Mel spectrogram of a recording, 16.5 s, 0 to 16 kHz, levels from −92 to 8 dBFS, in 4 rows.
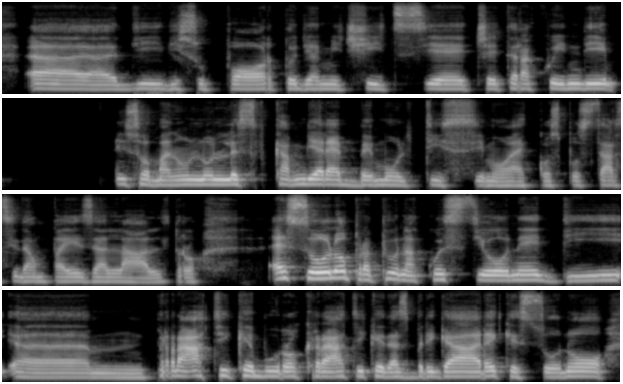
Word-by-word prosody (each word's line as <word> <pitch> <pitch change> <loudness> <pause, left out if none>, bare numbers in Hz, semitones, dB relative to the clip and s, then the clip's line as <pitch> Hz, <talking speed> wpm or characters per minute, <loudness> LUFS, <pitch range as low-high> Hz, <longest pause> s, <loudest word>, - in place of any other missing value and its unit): ehm, 145 -3 0
di 150 +3 -4
di 145 0 -11
supporto, 145 +2 -3
di 150 - -6
amicizie, 145 +1 -3
eccetera, 150 +1 -5
quindi, 310 - +1 0.7
insomma, 160 -3 -2
non 150 +2 0
non 155 0 +4
le 165 - +7
s 160 +1 -6
cambierebbe 155 -4 +1
moltissimo, 135 -2 -6
ecco, 125 +1 -8
spostarsi 135 +1 -7
da 135 - -5
un 130 0 -9
paese 130 0 -6
all'altro. 125 0 -6 0.4
È 220 - +4
solo 220 +1 +9
proprio 195 0 -1
una 155 -4 -1
questione 170 -3 +1
di, 155 +5 -2
ehm, 130 -2 -4
pratiche 175 +2 +2
burocratiche 160 0 +1
da 150 - +1
sbrigare 155 +2 +3
che 160 -2 -4
sono, 155 +1 0
150 Hz, 125 wpm, -22 LUFS, 135-160 Hz, 0.7 s, solo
